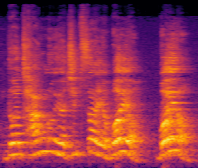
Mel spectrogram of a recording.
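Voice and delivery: loud, mocking demand rising on each word; angry interrogation.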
